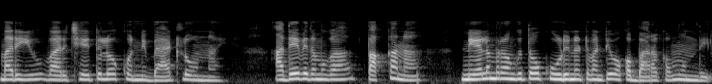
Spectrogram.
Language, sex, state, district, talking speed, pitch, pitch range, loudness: Telugu, female, Andhra Pradesh, Srikakulam, 135 wpm, 225 Hz, 205-240 Hz, -16 LUFS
